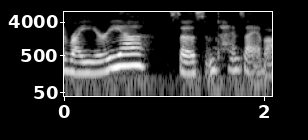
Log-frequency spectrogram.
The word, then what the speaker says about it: Riyria: He is very skilled at combat, and for a long time before being part of Riyria, it's spelled like it's supposed to be said, Riyria, so sometimes I have a hard time saying it.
